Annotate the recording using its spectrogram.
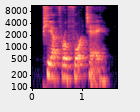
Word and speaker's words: Pietroforte: So my website and all of my handles are under Maria, like you might think it's spelled Pietroforte.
